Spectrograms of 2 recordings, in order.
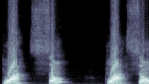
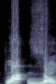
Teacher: we have poisson, poisson with the S. Now we have poison with the Z.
